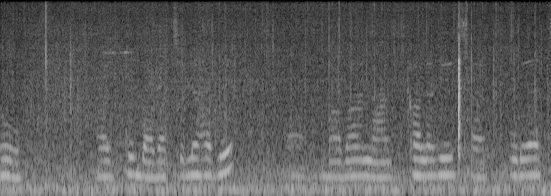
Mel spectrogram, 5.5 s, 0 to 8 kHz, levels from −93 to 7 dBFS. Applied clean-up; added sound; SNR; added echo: none; Fire; 1 dB; none.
